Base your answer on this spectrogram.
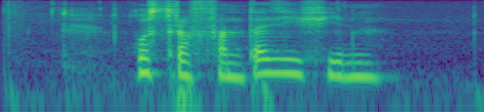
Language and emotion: Russian, neutral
